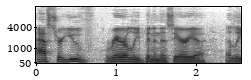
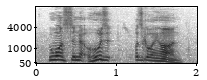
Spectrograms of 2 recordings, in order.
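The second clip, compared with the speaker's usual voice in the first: high, alarmed, panicky scramble, very high outburst; 10 semitones higher than usual. A character is asked whether he is a cleric, panicky. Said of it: "He looks a little panicky".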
